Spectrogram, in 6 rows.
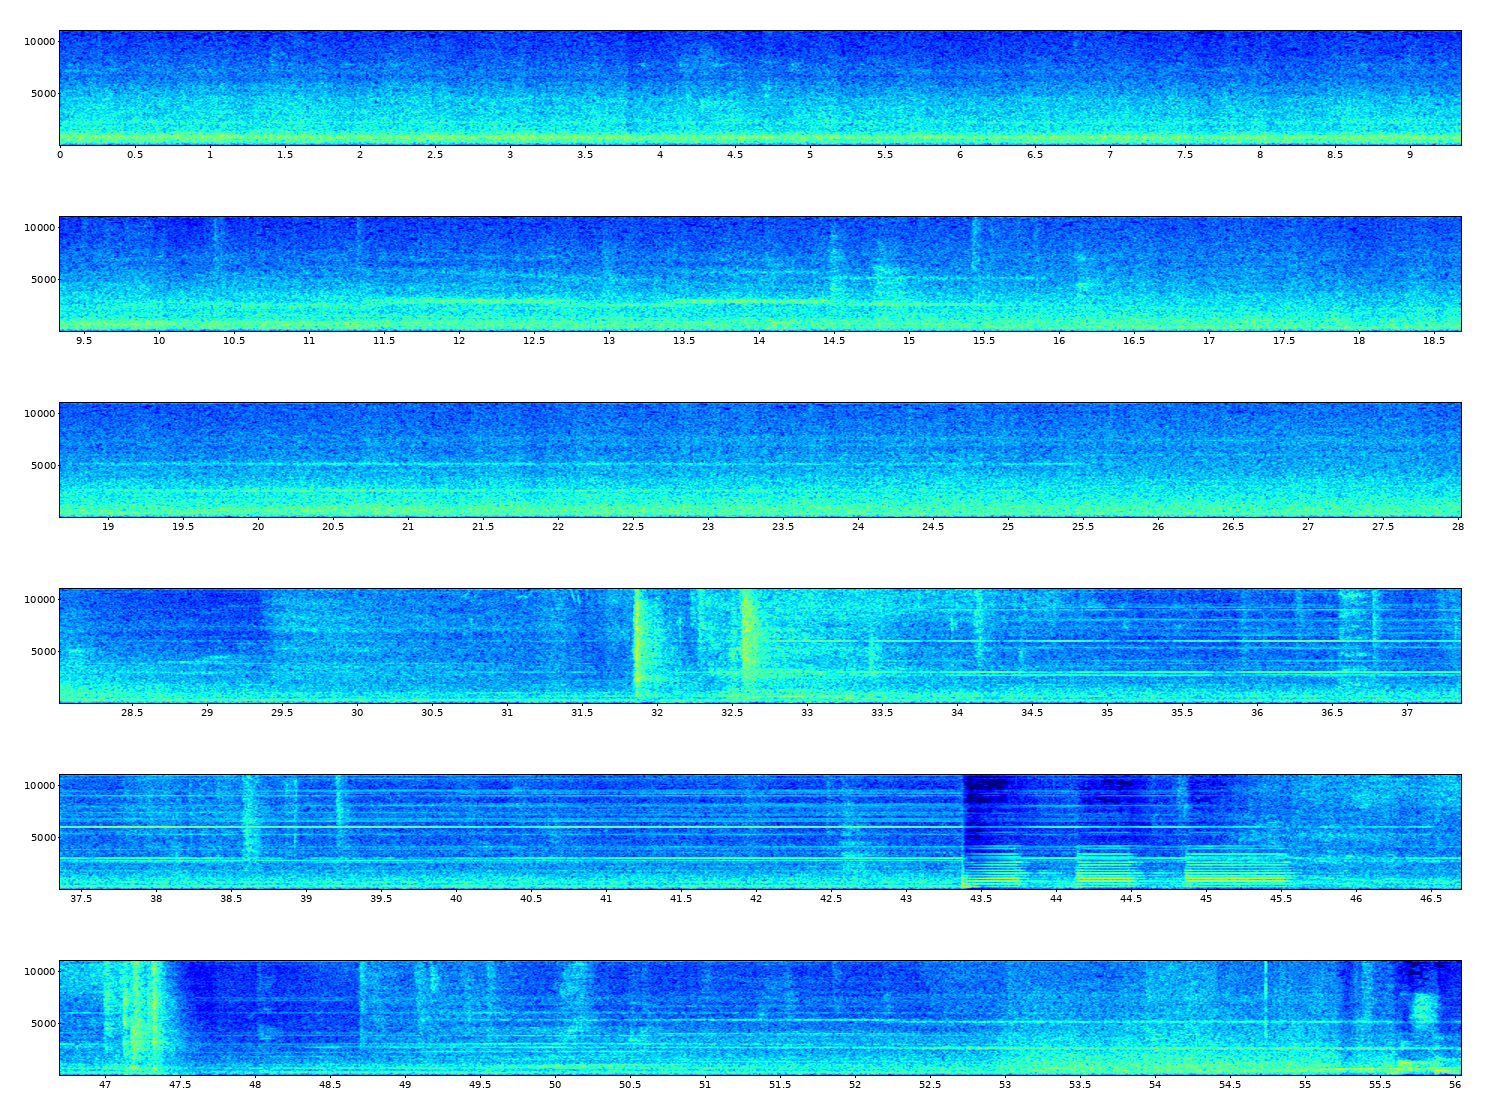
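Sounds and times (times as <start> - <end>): metro train motor whine: 4.8 - 56.0
train doors opening clunk: 31.3 - 34.5, 45.7 - 50.2
door closing chime beeps: 33.4 - 46.7.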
